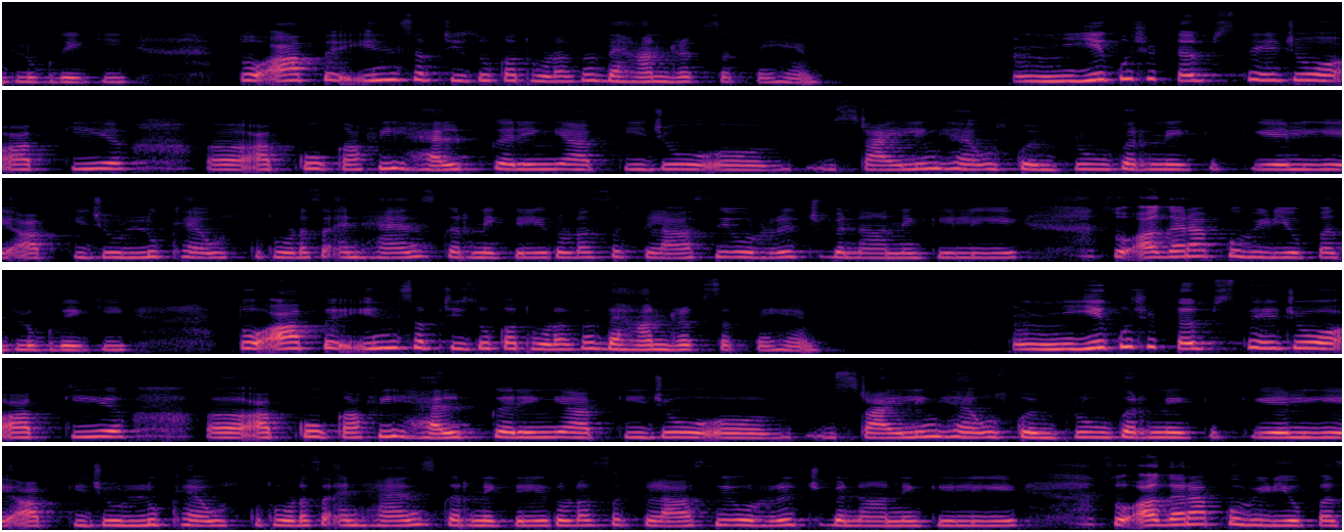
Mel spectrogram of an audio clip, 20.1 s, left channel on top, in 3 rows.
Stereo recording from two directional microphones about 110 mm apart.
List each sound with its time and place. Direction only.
0.0 s speech: 25° right (ahead or behind)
